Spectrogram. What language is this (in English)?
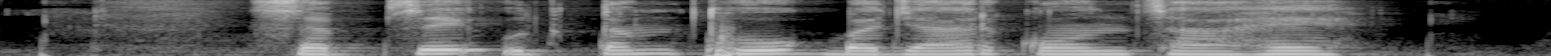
Hindi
